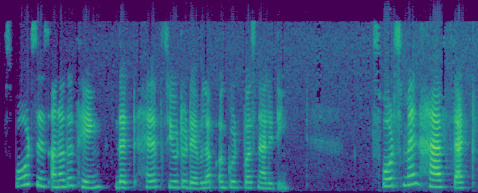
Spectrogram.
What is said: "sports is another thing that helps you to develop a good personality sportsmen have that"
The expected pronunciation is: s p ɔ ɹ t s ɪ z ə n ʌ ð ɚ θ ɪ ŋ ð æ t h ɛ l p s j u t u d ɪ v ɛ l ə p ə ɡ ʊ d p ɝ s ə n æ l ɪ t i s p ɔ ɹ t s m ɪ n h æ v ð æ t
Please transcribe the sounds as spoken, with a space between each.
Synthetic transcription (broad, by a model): s p ɔ ɹ t s ɪ z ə n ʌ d ɚ t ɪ ŋ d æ t h ɛ l p s j u t u d ɪ v ɛ l ə p ə ɡ ʊ d p ɝ s ə n æ l ɪ t i s p ɔ ɹ t s m ɪ n h æ v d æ t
